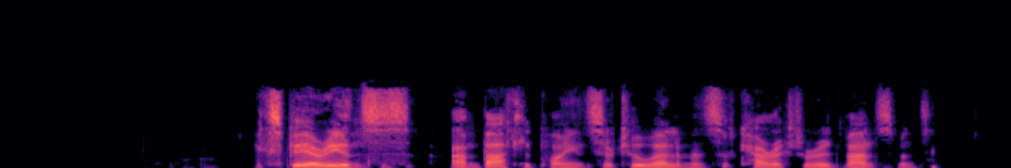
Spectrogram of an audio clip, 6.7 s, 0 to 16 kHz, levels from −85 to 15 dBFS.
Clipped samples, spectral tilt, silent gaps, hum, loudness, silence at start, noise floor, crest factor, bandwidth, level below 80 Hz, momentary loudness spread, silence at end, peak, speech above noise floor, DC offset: under 0.1%; -3 dB/octave; none; none; -20 LUFS; 1.7 s; -67 dBFS; 20 dB; 8.2 kHz; -60 dBFS; 14 LU; 0.5 s; -2 dBFS; 47 dB; under 0.1%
